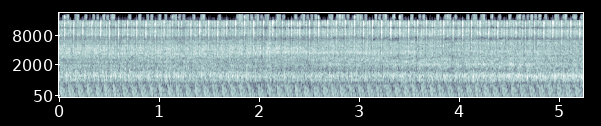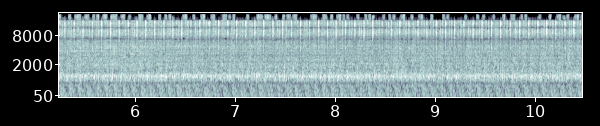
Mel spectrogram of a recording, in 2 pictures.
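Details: Suzuki DRZ400SM warm single-cylinder idle after top-end rebuild: light steady tick is the normal automatic decompressor; valves in spec, timing marks correct, cam chain tensioner properly set.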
